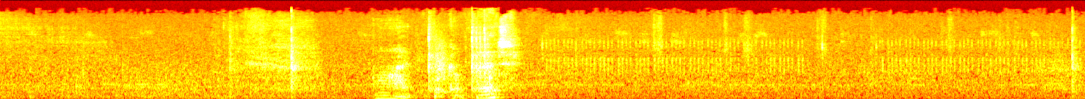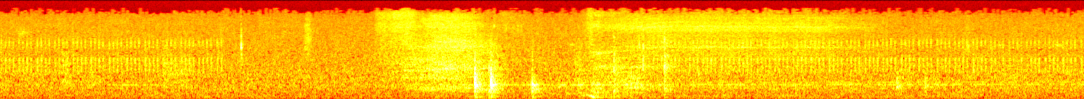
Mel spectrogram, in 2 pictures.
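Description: A brush dabs and brushes softly on paper.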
